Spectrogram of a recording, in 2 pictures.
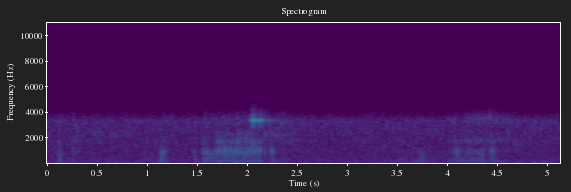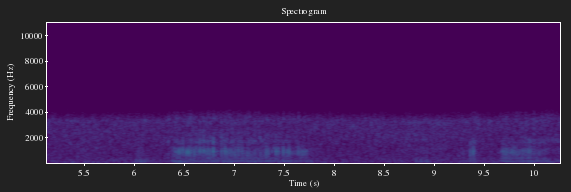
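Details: Snoring, recorded in early October, faint and needing higher volume: soft, rough, rumbling breath noises recurring every few seconds in a quiet room; said to sound like his mother.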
